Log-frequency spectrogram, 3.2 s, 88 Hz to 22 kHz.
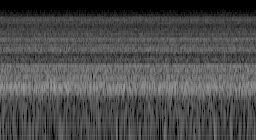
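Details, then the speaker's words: HTRC smart battery charger charging LiFePO4 at 12V, 20A setting, amps climbing to about 16A around 250W: loud steady rushing fan ramping up with load, no pulsing or rattle; normal cooling fan at full load. "you're going to hear the fan ramp up pretty soon it's putting in there's the amps going up and the charging hear the fan getting louder as the amps are going up"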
